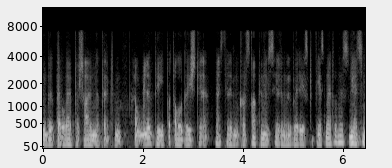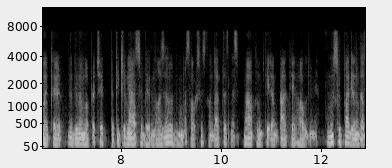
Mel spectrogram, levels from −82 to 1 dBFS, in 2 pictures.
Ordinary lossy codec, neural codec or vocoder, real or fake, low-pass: MP3, 48 kbps; codec, 16 kHz, 1 kbps, FreqCodec, smaller model; fake; 7.2 kHz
